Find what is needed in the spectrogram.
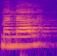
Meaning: to stay, to remain
- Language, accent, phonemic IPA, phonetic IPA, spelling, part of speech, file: Armenian, Eastern Armenian, /məˈnɑl/, [mənɑ́l], մնալ, verb, Hy-մնալ.ogg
